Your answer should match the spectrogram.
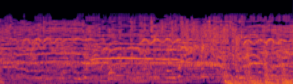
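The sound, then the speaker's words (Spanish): A loud, dense crowd roar of applause and cheering for Claudia Sheinbaum fills the whole clip, with high whoops and shouts above steady clapping, growing fuller and heavier near the end. “Fuerte los aplausos.”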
